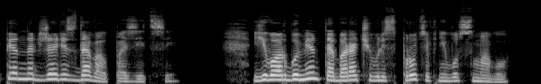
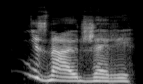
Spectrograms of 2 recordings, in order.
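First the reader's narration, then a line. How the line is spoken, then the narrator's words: Gloomy male voice. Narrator (Russian): мрачно говорил он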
